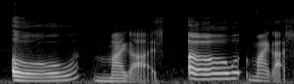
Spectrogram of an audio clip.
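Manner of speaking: long, drawn-out amazement; real excited awe. Real, not acted. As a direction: stretch each exclamation slowly in wonder. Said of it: "I get excited about nature".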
